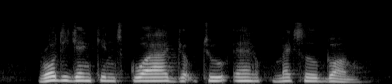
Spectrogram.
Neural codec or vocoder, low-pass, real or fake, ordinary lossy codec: codec, 24 kHz, 0.9 kbps, WavTokenizer, medium speech release version 1; 7.2 kHz; fake; none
